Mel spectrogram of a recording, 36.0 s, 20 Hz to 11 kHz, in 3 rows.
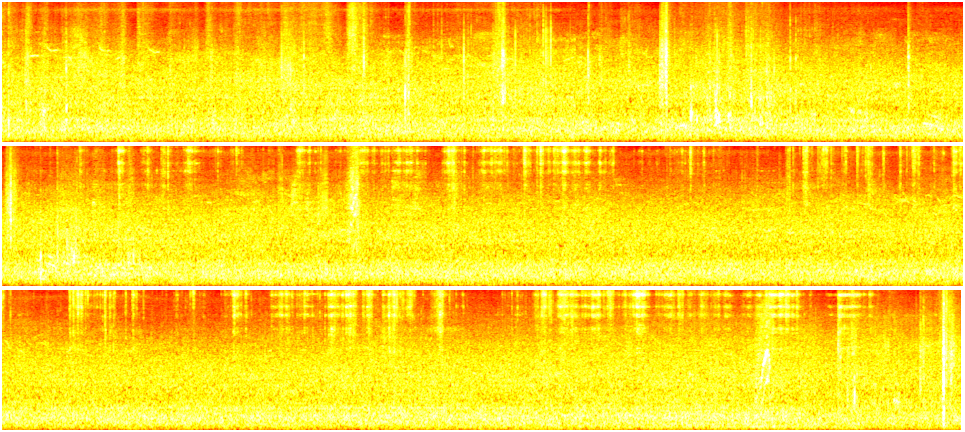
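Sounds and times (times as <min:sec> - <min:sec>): steady background hiss: 0:00.0 - 0:36.0
light metallic jingling: 0:12.7 - 0:35.2.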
